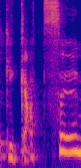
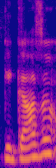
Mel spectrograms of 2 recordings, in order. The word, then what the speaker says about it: Gigatze: es wird Gigatze, nicht wie du es gesagt hast, Gigase ausgesprochen.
